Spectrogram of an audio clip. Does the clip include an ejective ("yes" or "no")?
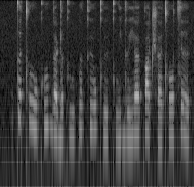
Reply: no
